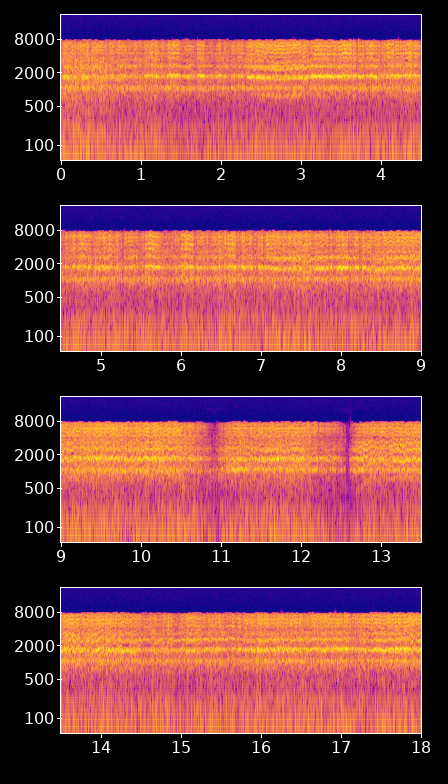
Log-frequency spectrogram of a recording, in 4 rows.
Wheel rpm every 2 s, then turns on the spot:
220, 230, 230, 230, 210, 140, 120, 210, 230.
none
